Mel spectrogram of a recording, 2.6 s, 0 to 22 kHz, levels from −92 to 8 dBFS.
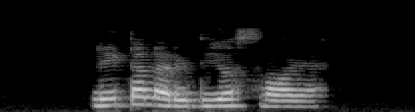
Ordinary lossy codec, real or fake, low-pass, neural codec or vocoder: none; real; none; none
